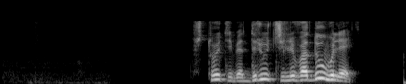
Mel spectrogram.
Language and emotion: Russian, angry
